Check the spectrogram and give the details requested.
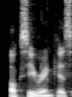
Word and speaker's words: Oxyrhynchus: papers carelessly thrown away by the citizens of Oxyrhynchus. Probably pronouncing that absolutely terribly. Hang on a second. Dink. LX. Sorry, you want to say that again? Oxyrhynchus? Oxyrhynchus.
